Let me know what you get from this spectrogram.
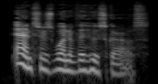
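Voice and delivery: plain reading voice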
